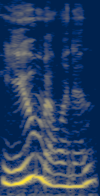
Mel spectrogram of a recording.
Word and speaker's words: eumelanin: There's eumelanin, and the E is silent at the beginning, that are dark granules of melanin, and they're very smooth.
